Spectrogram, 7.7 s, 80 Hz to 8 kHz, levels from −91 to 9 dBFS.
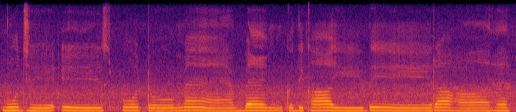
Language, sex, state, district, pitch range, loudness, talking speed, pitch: Hindi, female, Madhya Pradesh, Umaria, 200-220 Hz, -16 LUFS, 70 wpm, 210 Hz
